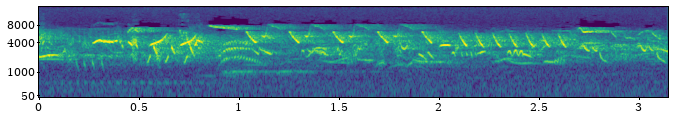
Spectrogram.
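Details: Forest bird chorus: a thick layer of high, rapid chirps and sweeping whistles from many birds at once, continuous throughout, with a faint low tone underneath.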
